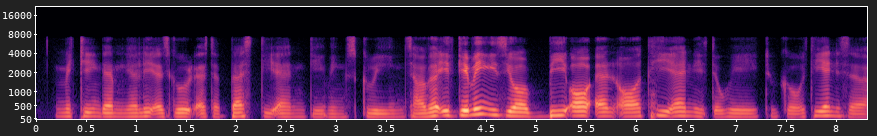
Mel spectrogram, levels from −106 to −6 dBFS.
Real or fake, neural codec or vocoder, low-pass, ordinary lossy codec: fake; autoencoder, 48 kHz, 32 numbers a frame, DAC-VAE, trained on Japanese speech; 7.2 kHz; none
